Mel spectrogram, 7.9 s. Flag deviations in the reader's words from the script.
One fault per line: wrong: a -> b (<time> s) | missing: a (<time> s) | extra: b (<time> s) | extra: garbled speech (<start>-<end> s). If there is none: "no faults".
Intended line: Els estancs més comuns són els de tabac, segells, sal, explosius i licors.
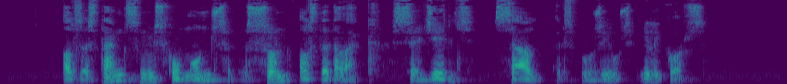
no faults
